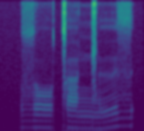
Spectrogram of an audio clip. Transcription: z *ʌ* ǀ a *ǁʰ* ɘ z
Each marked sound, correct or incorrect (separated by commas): incorrect, incorrect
